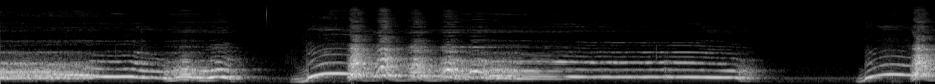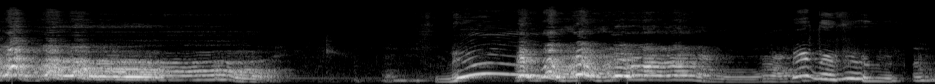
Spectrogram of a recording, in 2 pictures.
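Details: Pet dog Chewie howls at sirens, giving long quavering howls in four drawn-out bouts that swoop up sharply then waver and fall, some starting with a yelping edge, with short quiet gaps between them.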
